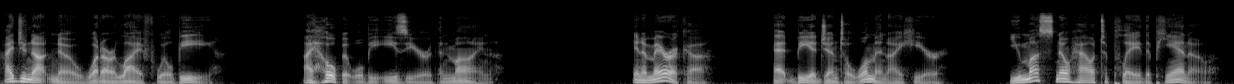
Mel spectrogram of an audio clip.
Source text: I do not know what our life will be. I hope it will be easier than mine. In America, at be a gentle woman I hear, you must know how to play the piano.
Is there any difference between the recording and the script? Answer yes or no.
no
